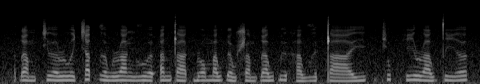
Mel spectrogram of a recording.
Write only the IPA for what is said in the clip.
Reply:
ɗa˨˩m cɨ˨˩ə̯ɹu˨˩ə̯ca˦˥t̚ɣə˨˩w ɹa˨˩ŋɣu˨˩˨ə̯ ʔa˧nʈaː˨˩k̚ɹɔ˧ma˧˥w ɗə˨˩˨wʂa˨˩mɗa˧˥wɓɨ˧ ha˨˩˨wɣɨ˨˩t̚ʈaː˨˩˦j | cu˦˥p̚hi˧˥ ɹa˨˩˦wt̪i˨˩˦ə̯

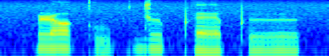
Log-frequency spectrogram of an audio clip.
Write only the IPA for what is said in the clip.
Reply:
ɭʌ˥kʼṵ˩pdʏ˥ pʰɛ˩ pʼʏ˧

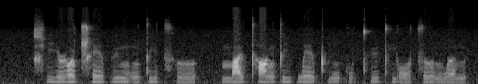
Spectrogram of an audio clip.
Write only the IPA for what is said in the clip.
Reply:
t͡ɕʰi˥˨ ɻɤ˥˨ʈ͡ʂʰe˥˨ɪ̯py˦mʊ˨˩ŋ t̪i˦t͡sʰɹ̩˨˩ | ma˦ɪ̯ t̪ʰɑ˥˨ŋt̪i˥˨ pwe˥˨ɪ̯pʰi˨˦ŋku˨˩ t̪ʰy˦ t̪ʰjo˨˦ʊ̯ t͡sɹ̩˦n̪wə˨˩n

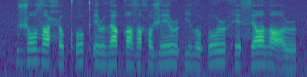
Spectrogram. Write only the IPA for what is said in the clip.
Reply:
ʒuzˤiħo kʼokʼeɹ ðæqæzˤixo ʒeɹʔiðo ʔoɹhe seðˤæɹ

